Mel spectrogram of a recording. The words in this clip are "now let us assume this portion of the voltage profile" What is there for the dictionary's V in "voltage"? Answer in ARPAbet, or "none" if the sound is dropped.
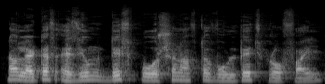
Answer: V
